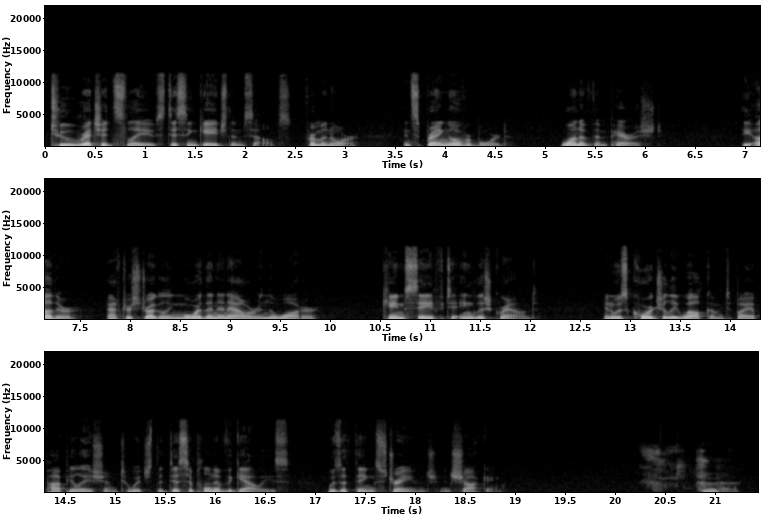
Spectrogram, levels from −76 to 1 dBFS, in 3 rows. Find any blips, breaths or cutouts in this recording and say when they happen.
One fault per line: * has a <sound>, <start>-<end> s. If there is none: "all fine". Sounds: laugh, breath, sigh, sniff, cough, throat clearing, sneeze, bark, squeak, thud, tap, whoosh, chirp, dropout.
* has a sigh, 20.2-21.3 s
